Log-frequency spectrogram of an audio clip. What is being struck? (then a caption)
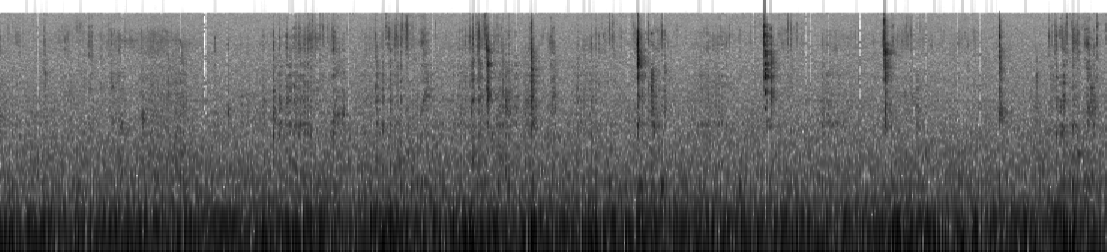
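Bar of soap shaved with a metal knife. A metal knife shaves the edge of a small remaining piece of solid yellow bar soap held in the fingers. Quiet, dry scraping ticks and light crackles run throughout, with a few sharper, bright clicks standing out over a steady low background hum.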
